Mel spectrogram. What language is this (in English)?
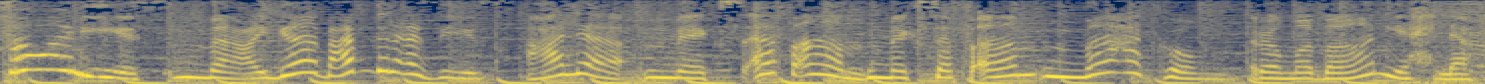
Arabic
